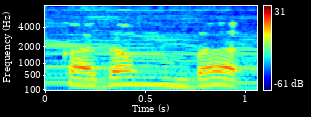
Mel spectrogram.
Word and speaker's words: கதம்ப: கதம்ப கதம்ப பாக்கு மேல 3 இருக்கு, பாலுக்கு வர பா. கதம்ப.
